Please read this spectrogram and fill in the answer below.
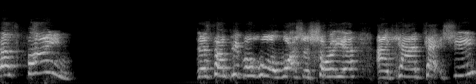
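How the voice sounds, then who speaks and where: A woman speaks in a raised, projected voice at an extremely high pitch with a bright, sharp, animated tone. Her pitch variation is ordinary and her loudness very even. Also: moderate pace. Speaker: network marketing coach. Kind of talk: motivational coaching talk on a livestream.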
